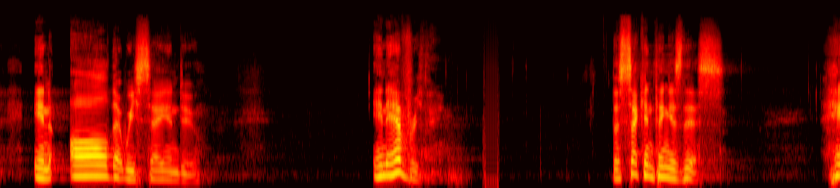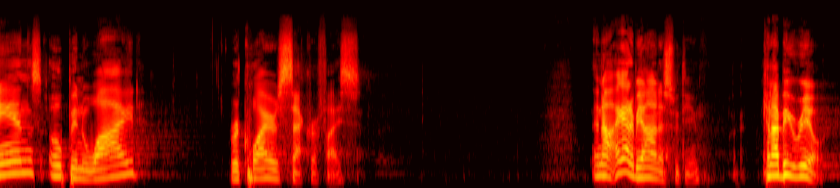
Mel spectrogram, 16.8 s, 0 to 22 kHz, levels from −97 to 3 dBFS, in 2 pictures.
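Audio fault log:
4.83–4.99 s, intermittent contact: a loose plug or cable connection in the signal path briefly lost contact and broke the circuit for about 123 ms before the metal surfaces met again. While the line was open the speech dropped out or broke up, leaving faint hiss from the rest of the chain. The unsteady making and breaking of contact at each end of the gap produced a burst of crackle as the signal cut out and again as it returned.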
